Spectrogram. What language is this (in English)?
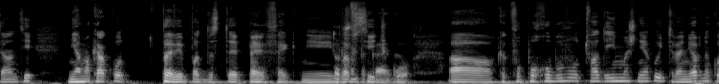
Bulgarian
